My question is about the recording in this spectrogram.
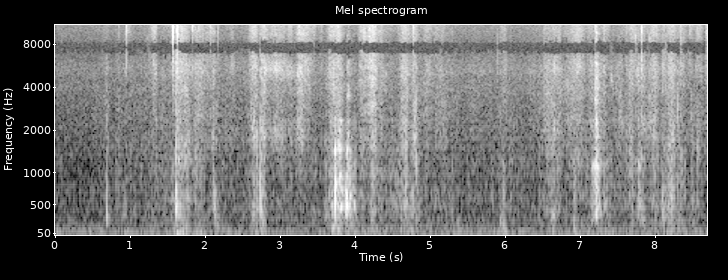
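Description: Near silence with a handful of faint, brief rustles and soft scratches of wool fabric and thread being handled during hand embroidery, the clearest one just before the middle.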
